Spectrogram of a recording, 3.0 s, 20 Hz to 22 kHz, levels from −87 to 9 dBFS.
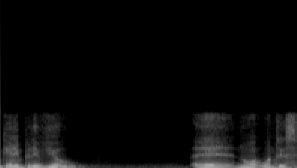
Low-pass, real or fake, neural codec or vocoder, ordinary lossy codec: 7.2 kHz; fake; codec, 16 kHz in and 24 kHz out, 0.9 kbps, LongCat-Audio-Codec, four codebook decoder; none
